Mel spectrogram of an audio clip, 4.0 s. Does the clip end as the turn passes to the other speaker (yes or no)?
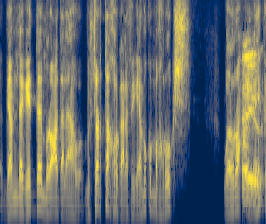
no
